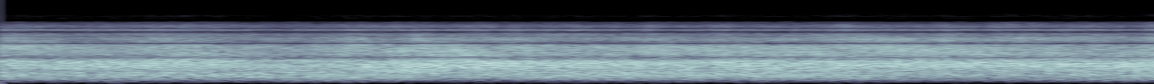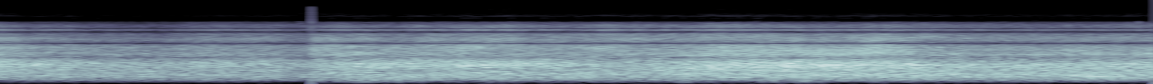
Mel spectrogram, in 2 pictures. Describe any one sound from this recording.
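A jet airliner's engines roar steadily as it taxis nearby.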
